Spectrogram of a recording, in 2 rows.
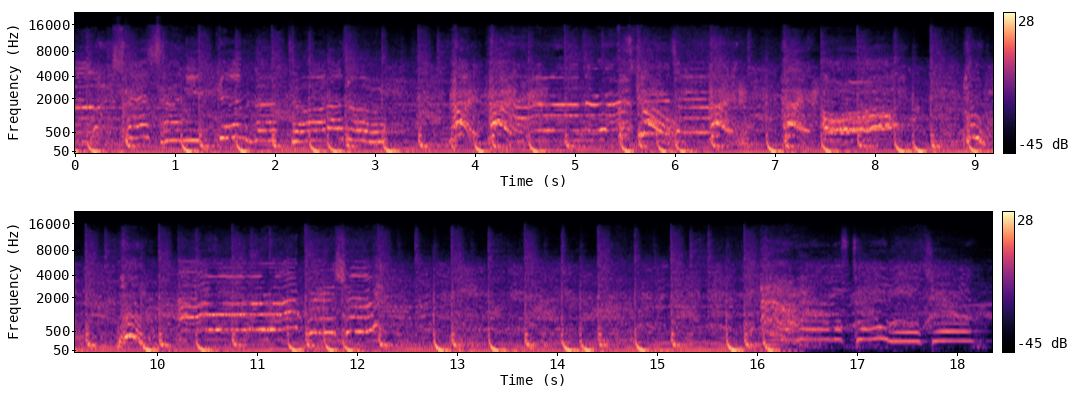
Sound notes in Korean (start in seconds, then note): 6.2 호응 소리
